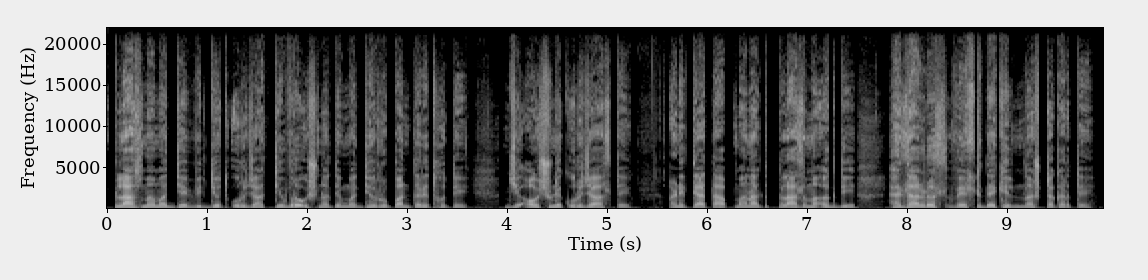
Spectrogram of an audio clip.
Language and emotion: Marathi, neutral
